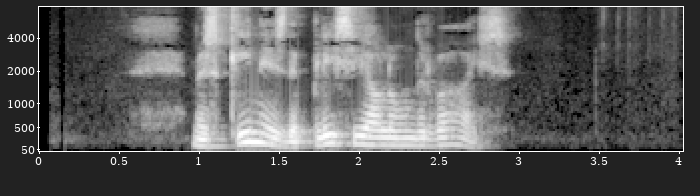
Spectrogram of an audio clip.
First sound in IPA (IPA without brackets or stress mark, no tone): m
